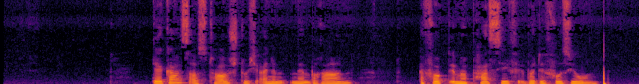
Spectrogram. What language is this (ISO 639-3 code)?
deu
